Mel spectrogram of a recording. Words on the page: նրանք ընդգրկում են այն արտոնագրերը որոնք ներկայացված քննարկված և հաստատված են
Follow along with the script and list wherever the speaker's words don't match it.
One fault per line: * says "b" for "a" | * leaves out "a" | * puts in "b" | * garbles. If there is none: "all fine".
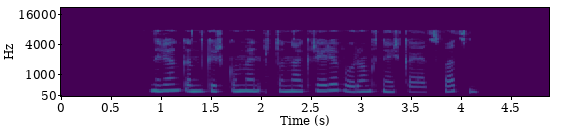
* leaves out "այն"
* leaves out "քննարկված և հաստատված"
